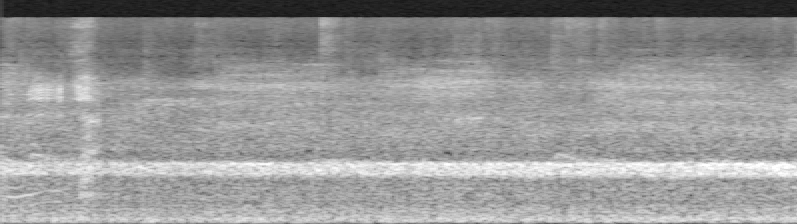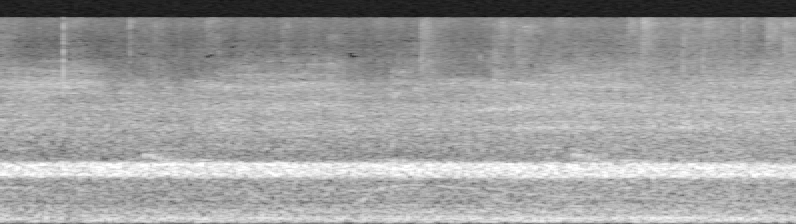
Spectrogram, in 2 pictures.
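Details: Rumbling vehicle and train noise with a steady mid-pitched hum and faint voices, no animal calls.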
